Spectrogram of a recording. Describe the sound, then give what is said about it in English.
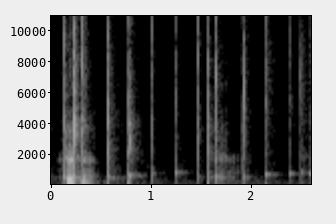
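Fingers tap on puffed cheeks to play a tune, making hollow, pitched pops in a quick run. Each tap changes pitch to form a melody, with a brief voice at the start. “I played my cheeks. It's this thing where you, like,”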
